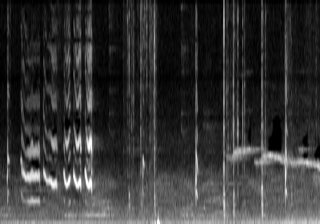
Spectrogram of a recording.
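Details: Lure song from a male and female blue-winged minla, used to rouse wild birds: a quick burst of five or six high, harmonic chirps at the start, then sparse clicks and one thin, drawn-out whistle.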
